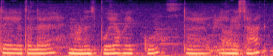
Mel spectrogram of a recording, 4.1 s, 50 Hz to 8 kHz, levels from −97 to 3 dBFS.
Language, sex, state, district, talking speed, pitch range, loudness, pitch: Chakma, female, Tripura, Unakoti, 130 wpm, 200-210 Hz, -12 LUFS, 200 Hz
